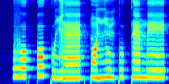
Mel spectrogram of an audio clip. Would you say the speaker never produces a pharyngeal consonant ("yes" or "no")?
yes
